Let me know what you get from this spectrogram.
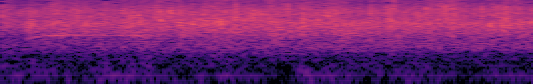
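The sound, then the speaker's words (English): A steady wash of audience applause fills the space, many hands clapping together at an even level throughout, dense and continuous with no voices standing out. “Everybody give them a round of applause.”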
